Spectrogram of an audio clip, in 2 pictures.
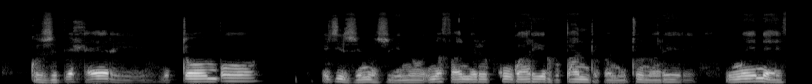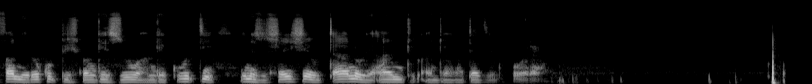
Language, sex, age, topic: Ndau, male, 18-24, health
